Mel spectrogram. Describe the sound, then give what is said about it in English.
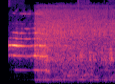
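A cat meows once in a video game, a short, bright, tonal cry, followed by a dense, noisy wash of game sound that continues to the end. “That's the cat that's been messed by the orphans.”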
